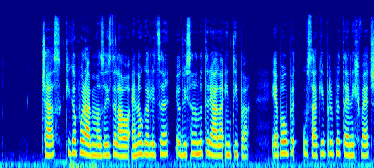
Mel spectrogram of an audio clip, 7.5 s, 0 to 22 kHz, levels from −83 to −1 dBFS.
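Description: Nothing in the speech stood out as a technical fault on listening.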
